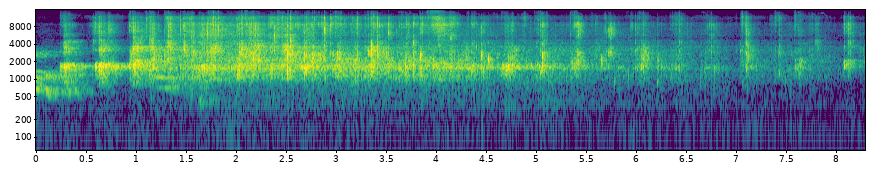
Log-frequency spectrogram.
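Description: Congregation applauding, a dense patter of hand claps that dies away near the end.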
